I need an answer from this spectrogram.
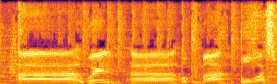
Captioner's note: in Bisaya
